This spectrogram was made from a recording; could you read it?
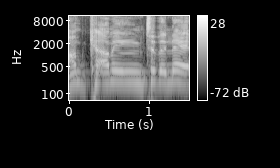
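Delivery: high, slow yelling at the top of the voice.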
